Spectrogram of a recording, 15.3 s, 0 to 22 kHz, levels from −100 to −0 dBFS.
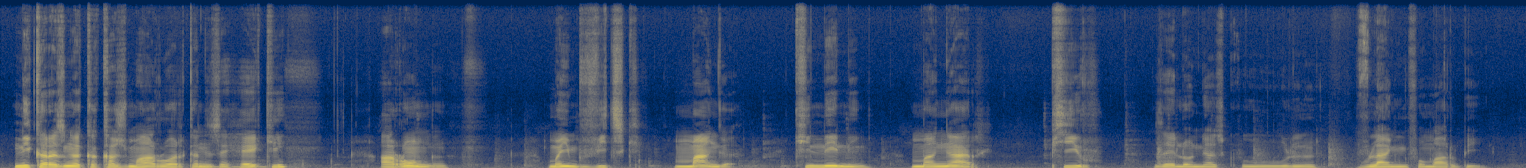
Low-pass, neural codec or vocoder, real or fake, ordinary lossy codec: none; none; real; none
